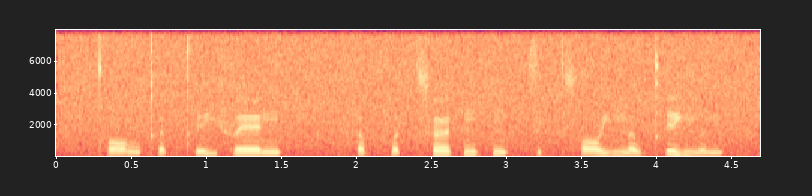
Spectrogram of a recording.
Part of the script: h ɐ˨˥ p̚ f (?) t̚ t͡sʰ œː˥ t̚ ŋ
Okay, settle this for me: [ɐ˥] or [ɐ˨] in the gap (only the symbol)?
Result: ɐ˨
